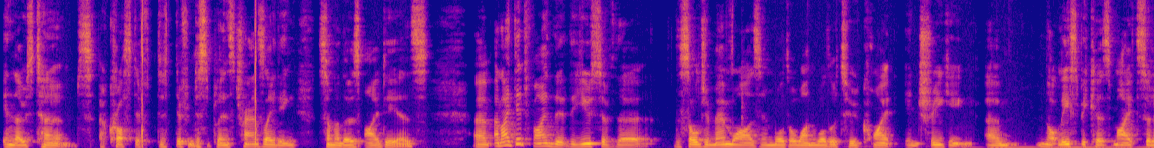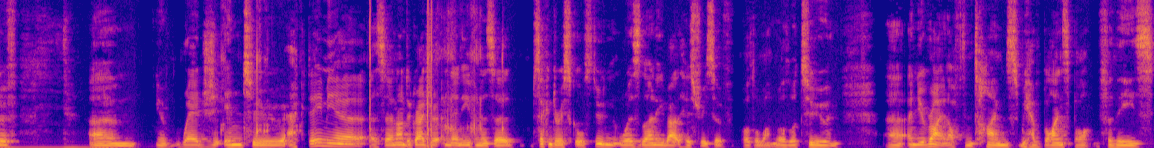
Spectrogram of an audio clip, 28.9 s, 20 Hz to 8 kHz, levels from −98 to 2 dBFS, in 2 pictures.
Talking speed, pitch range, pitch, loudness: 175 wpm, 95-120 Hz, 105 Hz, -24 LUFS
